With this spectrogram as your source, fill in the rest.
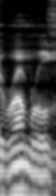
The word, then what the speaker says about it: Rumrill: We're going to call it Rumrill's Nut. Did I say it right, Rumrill? Yeah.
